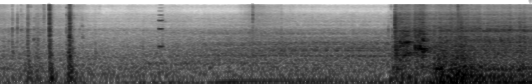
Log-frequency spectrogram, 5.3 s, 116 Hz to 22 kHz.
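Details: 1991 Toyota Hilux 2.8 diesel: quiet for a few seconds, then it catches almost at once and settles into a steady, even diesel clatter. Normal quick start.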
